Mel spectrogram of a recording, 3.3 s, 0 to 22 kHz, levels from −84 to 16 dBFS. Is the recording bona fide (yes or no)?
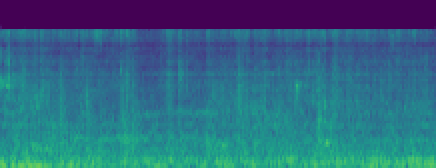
no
